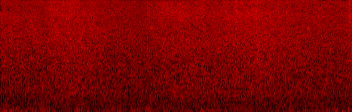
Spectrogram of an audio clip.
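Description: Steady rushing of churning wake water behind a moving passenger ferry, mixed with wind on the microphone.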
